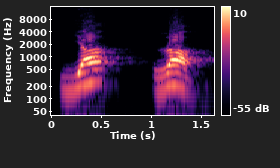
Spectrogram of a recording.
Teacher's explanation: जब आप र का उच्चारण करेंगे तब आपकी जीभ आपकी मूर्धा से स्पर्श हो रही है।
